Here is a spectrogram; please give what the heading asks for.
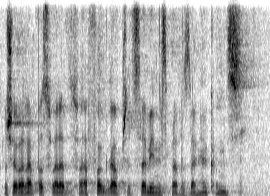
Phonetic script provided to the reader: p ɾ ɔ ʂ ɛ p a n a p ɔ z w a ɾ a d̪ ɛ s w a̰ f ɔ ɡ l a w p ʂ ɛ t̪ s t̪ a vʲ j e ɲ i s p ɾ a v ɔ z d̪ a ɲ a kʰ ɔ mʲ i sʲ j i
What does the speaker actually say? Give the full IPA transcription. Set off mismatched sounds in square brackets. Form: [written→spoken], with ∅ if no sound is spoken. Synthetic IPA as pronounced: p ɾ ɔ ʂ ɛ p a n a p ɔ [z→s] w a ɾ a d̪ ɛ s w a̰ f ɔ ɡ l a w p ʂ ɛ t̪ s t̪ a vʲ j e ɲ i s p ɾ a v ɔ z d̪ a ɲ a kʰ ɔ mʲ i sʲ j i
